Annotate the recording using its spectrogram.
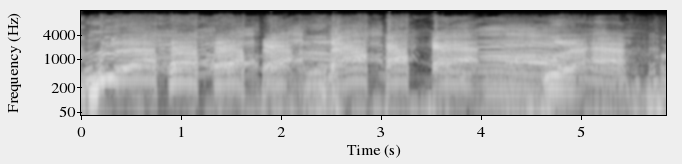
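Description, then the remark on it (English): Several voices loudly imitate a 'death cough', a hacking cough, all simultaneously, producing overlapping strained, groaning rasps that repeat in ragged bursts for several seconds. “Now every, we're about to all do our impersonation of the death cough simultaneously.”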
